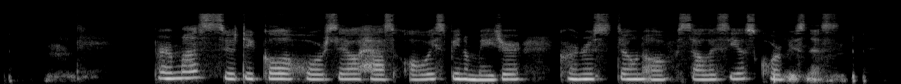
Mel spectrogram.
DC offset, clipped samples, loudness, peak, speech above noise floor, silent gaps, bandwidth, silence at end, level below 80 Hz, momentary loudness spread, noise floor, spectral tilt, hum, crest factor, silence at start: under 0.1%; under 0.1%; -25 LUFS; -10 dBFS; 49 dB; none; 11.5 kHz; 0.35 s; -66 dBFS; 11 LU; -73 dBFS; -5 dB/octave; none; 14 dB; 0.1 s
